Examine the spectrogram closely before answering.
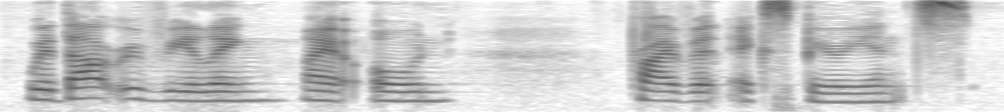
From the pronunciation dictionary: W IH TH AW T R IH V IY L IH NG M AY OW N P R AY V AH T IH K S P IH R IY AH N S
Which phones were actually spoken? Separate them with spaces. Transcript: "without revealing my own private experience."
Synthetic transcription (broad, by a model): W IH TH AW T R IH V IY L IH NG M AY OW N P R AY V AH T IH K S P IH R IY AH N S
